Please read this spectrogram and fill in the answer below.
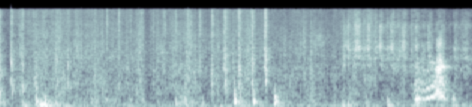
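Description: Teacup pinscher puppies scrambling through shredded newspaper, the paper rustling and crackling, with one short high cry from a puppy, rising and falling, near the end.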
